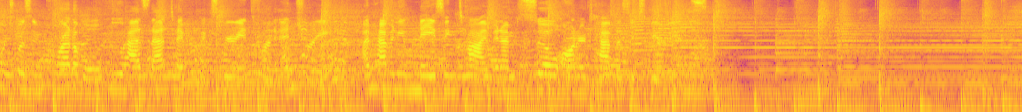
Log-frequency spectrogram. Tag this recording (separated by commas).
Speech, Music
